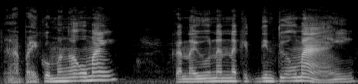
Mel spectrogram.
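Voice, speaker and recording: A man's voice: on the high side, expressive, moderate pace, bright, forceful tone, a little hiss or hum. A man acting a contrary, matter-of-fact village nephew in a comedic audio drama.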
